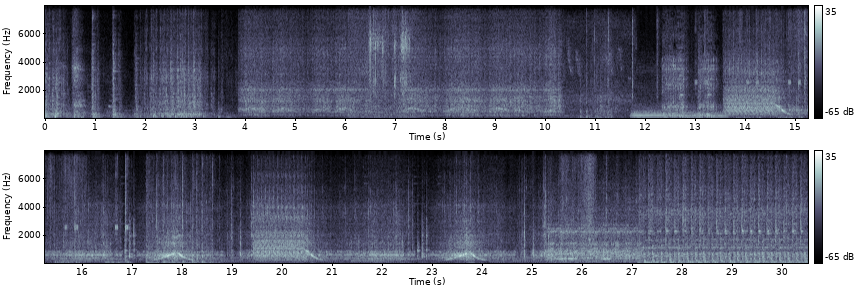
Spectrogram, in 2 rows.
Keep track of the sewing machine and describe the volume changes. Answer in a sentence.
The loudness of the sewing machine goes up.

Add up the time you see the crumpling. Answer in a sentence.
The crumpling can be heard for 4 seconds in total.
